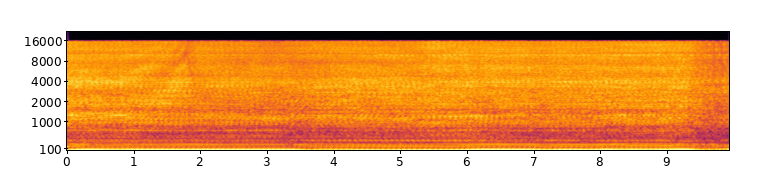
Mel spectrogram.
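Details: 1969 911 with a 3.6 engine at cold startup: the flat-six idles with an uneven, stumbling beat and misses now and then. A misfire, still being sorted out.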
